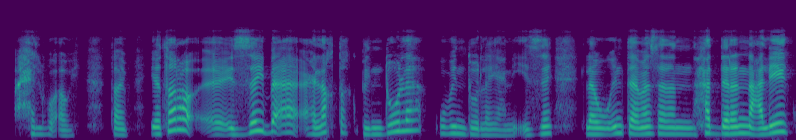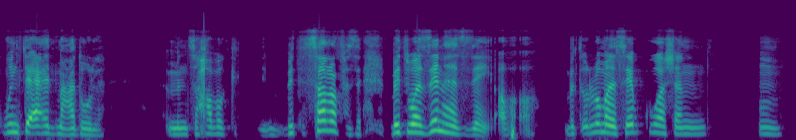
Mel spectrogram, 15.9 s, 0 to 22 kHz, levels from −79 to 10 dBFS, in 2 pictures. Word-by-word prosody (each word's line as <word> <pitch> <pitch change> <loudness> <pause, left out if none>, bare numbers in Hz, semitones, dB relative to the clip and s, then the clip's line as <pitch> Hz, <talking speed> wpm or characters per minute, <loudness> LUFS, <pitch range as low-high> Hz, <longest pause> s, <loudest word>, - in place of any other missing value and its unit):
حلو 180 -2 -5
أوي. 145 -1 -11 0.4
طيب، 165 -3 -6 0.2
يا 190 - 0
ترى 295 +8 +2
أ 170 0 -4
إزاي 245 +12 0
بقى 230 +1 0 0.2
علاقتك 225 +2 -5
بين 175 0 -7
دُولا 270 +6 -3 0.2
وبين 195 -1 -6
دُولا؟ 165 -3 -8
يعني 150 -1 -13
إزاي 195 +5 -5 0.3
لو 175 -1 -1
أنت 200 +1 -4
مثلًا 185 -1 -1
حد 195 -3 0
رن 195 +1 +3
عليك 210 +6 +2
وأنت 235 -2 +2
قاعد 205 -2 +5
مع 170 0 0
دُولا 165 -3 -6 0.7
من 175 0 -3
صحابك 190 0 -3 0.3
بتتصرف 225 - +3
إزاي؟ 175 +1 -9 0.3
بتوازنها 230 +1 +6
إزاي؟ 165 -3 -3
آه، - - -3
آه، - - -12 0.3
بتقول 195 +2 -6
لهم 235 -1 +4
أنا 210 - +8
سايبكم 225 +2 0
عشان 185 -3 0 0.6
إمم. 180 -2 -9
190 Hz, 145 wpm, -23 LUFS, 175-225 Hz, 0.7 s, أنا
